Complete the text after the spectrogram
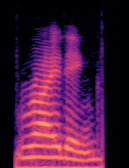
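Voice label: "writing", American English pronunciation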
